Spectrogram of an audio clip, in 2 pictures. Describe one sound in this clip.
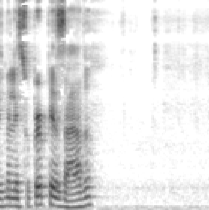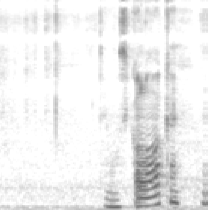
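Small plastic parts click together between fingers.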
